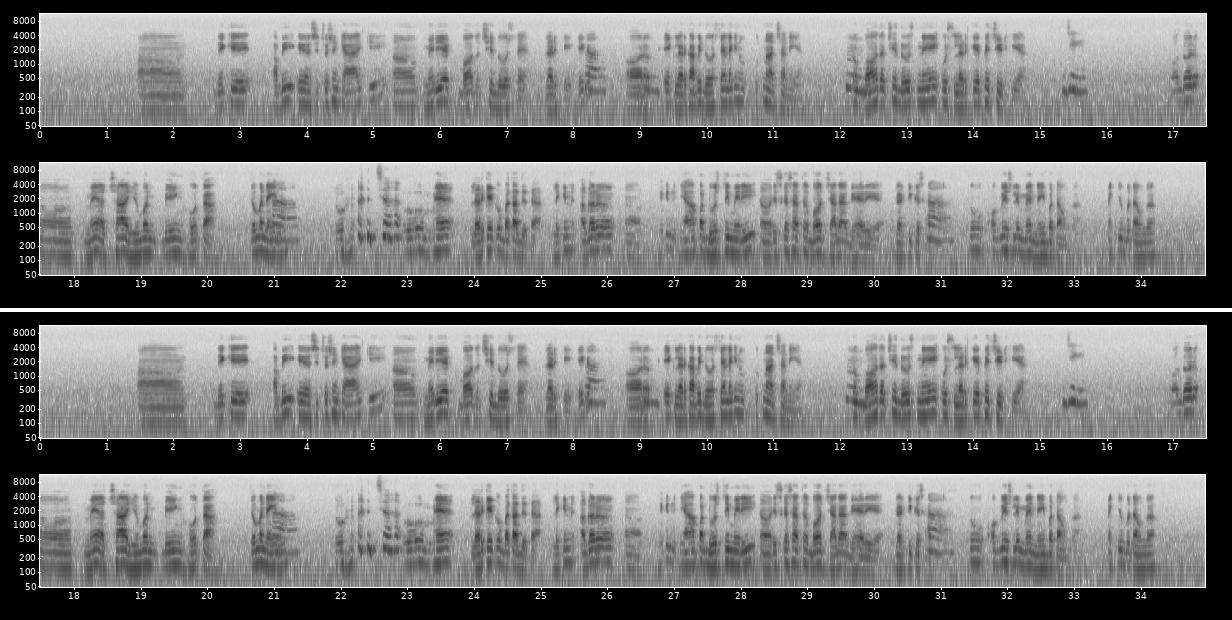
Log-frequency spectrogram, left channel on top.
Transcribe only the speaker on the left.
हाँ
हम्म
हम्म
जी
हाँ
<laughs> अच्छा
जी
हाँ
